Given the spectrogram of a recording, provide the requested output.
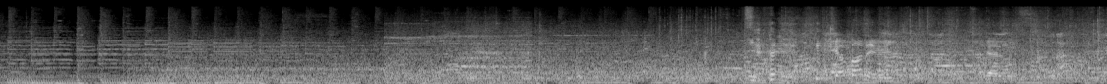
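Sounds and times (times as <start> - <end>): background music: 0.0 - 11.0
train rumbling in station: 0.0 - 11.0.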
